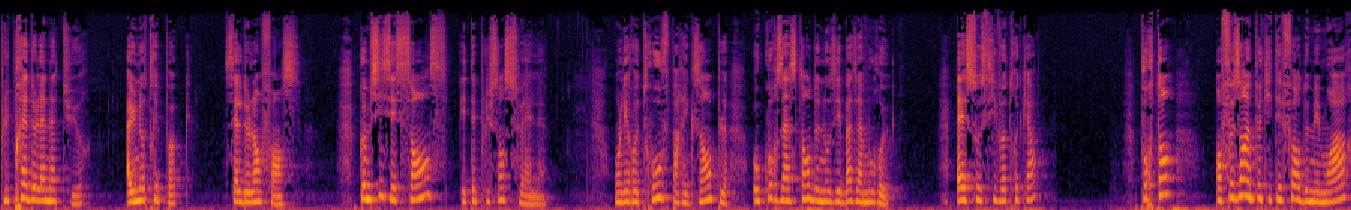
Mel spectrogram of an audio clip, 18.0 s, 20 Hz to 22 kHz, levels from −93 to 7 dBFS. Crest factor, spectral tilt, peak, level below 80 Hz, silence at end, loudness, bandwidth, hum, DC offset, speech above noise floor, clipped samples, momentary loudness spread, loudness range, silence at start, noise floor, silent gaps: 18 dB; -4.5 dB/octave; -2 dBFS; -36 dBFS; 0 s; -21 LUFS; 17.5 kHz; none; under 0.1%; 38 dB; under 0.1%; 12 LU; 4 LU; 0 s; -58 dBFS; none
